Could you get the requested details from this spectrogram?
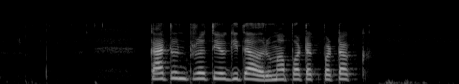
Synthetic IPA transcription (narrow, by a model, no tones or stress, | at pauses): kaʈunprʌt̪ijoɡit̪aɦʌɾumapʌʈʌk̚pʌʈʌk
